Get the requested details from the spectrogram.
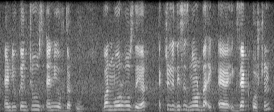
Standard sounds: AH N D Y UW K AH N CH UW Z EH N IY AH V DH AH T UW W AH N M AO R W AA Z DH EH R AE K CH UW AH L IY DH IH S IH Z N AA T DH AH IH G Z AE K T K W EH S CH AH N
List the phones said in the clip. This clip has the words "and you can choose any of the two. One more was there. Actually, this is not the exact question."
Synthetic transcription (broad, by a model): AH N D Y UW K AH N CH UW Z EH N IY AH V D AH T UW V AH N M AO R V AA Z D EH R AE K CH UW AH L IY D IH S IH Z N AA T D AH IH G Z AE K T K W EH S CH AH N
